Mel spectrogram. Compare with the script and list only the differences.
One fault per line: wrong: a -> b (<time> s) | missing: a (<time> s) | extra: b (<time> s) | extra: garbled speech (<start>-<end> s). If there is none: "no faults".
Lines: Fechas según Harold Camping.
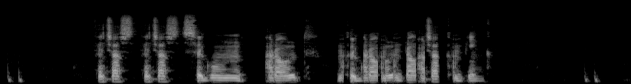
extra: fechas (1.4 s)
extra: garbled speech (3.4-4.4 s)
